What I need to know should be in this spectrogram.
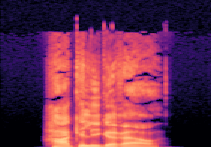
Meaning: inflection of hakelig: 1. strong/mixed nominative masculine singular comparative degree 2. strong genitive/dative feminine singular comparative degree 3. strong genitive plural comparative degree
- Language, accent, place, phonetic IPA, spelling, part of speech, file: German, Germany, Berlin, [ˈhaːkəlɪɡəʁɐ], hakeligerer, adjective, De-hakeligerer.ogg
